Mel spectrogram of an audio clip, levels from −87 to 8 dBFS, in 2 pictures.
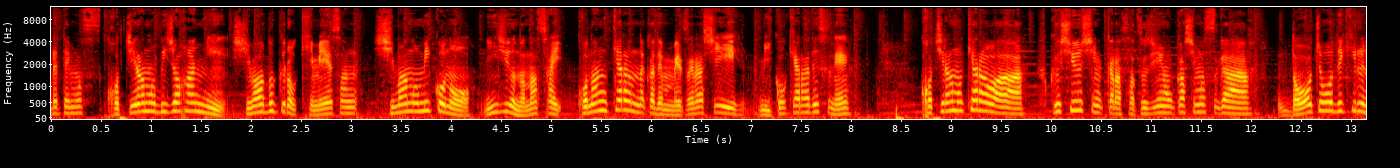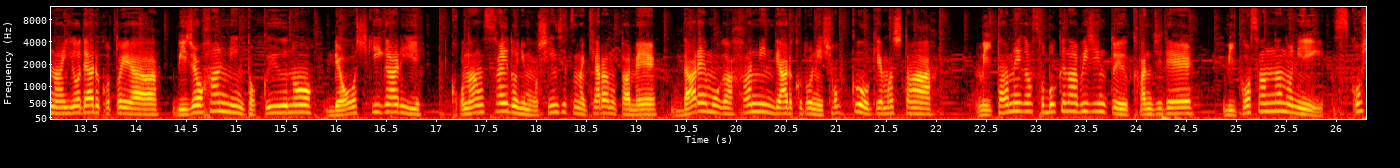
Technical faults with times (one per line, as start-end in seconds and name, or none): none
